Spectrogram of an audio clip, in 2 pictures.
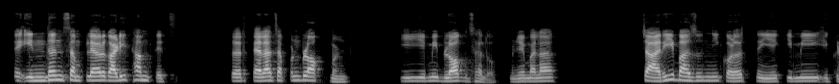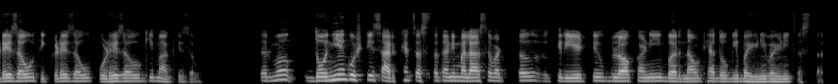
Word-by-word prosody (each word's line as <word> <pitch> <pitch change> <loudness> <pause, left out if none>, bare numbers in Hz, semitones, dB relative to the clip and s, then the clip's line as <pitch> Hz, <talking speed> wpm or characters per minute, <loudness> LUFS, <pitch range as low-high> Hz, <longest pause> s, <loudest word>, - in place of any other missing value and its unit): ते - - -1
इंधन 175 +5 +4
संपल्यावर 190 -1 +6
गाडी 180 +2 +8
थांबतेच. 165 -9 -2 0.5
तर 165 0 0
त्यालाच 180 +2 +7
आपण 190 +1 -3
ब्लॉक 180 -2 +3
म्हणतो. 125 -2 -9 0.5
की 160 +1 -3
मी 170 - -1
ब्लॉक 160 0 +3
झालो. 130 -7 -9 0.2
म्हणजे 135 +2 -4
मला 150 +2 0 0.9
4 155 -1 +8
ही 200 +5 +4
बाजूंनी 180 -4 +1
कळत 150 0 -1
नाहीये 145 -2 -2
की 155 - -5
मी 155 +1 -1
इकडे 150 +2 -1
जाऊ, 155 +1 -1
तिकडे 135 +3 -4
जाऊ, 150 0 -6
पुढे 140 +1 -2
जाऊ, 150 0 -4
की 165 - -9
मागे 130 -5 -8
जाऊ. - - -20 0.6
तर 170 - -7
मग 215 +4 -4 0.2
दोन्हीही 180 +6 +2
गोष्टी 220 -2 -2
सारख्याच 195 -2 -3
असतात 170 +1 -8
आणि 175 0 -2
मला 165 -1 +2
असं 160 +3 -4
वाटतं 180 +2 -6 0.2
क्रिएटिव्ह 155 +2 -2
ब्लॉक 155 0 0
आणि 155 +2 -2
बर्नआउट 140 -1 -3
ह्या 150 - -3
दोघी 140 0 -5
बहिणी-बहिणीच 130 -1 -4
असतात. - - -19
160 Hz, 180 wpm, -23 LUFS, 145-180 Hz, 0.9 s, गाडी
